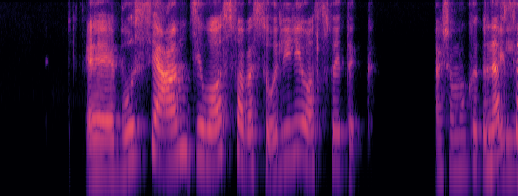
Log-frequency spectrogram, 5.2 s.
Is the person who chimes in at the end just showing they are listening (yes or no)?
no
